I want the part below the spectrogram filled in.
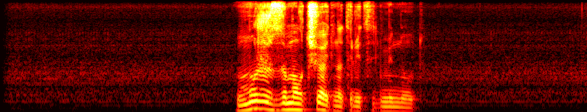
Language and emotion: Russian, angry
